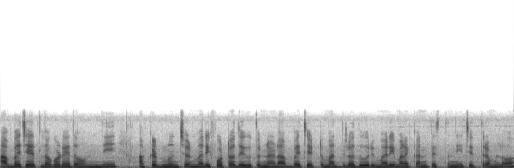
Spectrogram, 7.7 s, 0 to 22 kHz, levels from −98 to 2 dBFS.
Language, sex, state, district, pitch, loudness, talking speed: Telugu, female, Andhra Pradesh, Sri Satya Sai, 210 Hz, -19 LUFS, 165 wpm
